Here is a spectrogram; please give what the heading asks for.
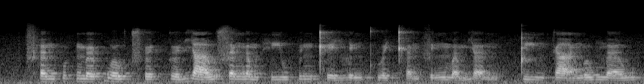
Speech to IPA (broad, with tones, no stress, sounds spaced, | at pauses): t͡sʰ ɐ˧ n p ʊ˥ k̚ m œː˨˥ p̚ w o˨˧ w t͡sʰ ɵ˨˥ t̚ k ɵ˨˥ ɥ j aː˨˥ w s ɐ˧ ŋ ɐ˨ m h iː˧ w p ɪ˥ ŋ kʰ e˨˧ j l ɪ˧ ŋ kʷʰ ɐ˧ j kʰ ɐ˨˩ ŋ s ɪ˧ ŋ m ɐ˨˥ m j ɐ˨˩ ŋ | t̪ iː˨˩ ŋ k aː˨˩ ŋ o˧ w n̪ ɐ˨˧ w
